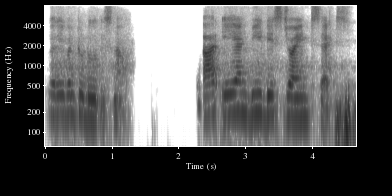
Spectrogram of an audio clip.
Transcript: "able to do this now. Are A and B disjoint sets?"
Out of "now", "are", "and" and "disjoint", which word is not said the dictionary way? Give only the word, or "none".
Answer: none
